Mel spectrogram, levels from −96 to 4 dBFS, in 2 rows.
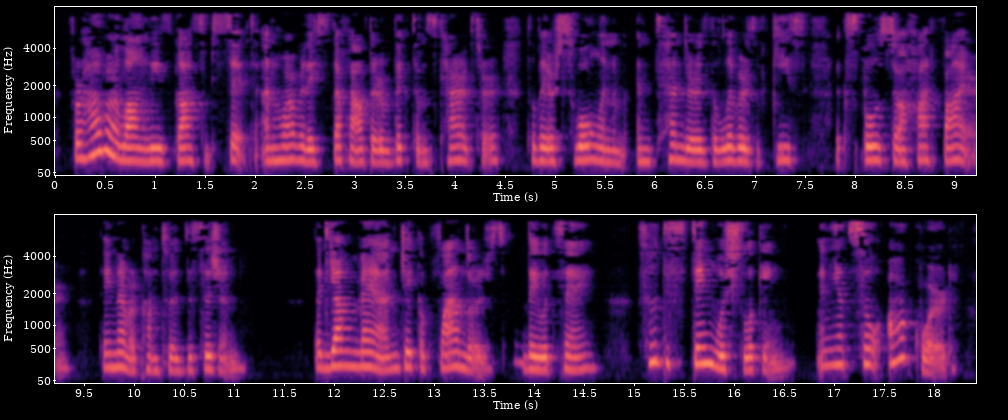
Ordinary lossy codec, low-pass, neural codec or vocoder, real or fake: MP3, 32 kbps; 7.2 kHz; none; real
